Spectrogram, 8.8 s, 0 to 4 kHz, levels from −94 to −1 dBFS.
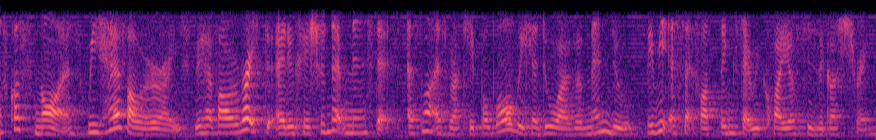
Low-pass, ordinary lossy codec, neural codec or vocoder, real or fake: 3.6 kHz; none; none; real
